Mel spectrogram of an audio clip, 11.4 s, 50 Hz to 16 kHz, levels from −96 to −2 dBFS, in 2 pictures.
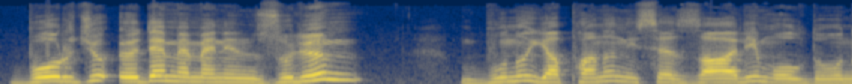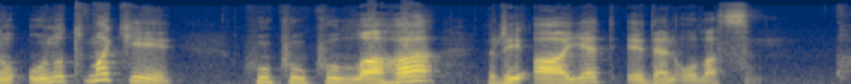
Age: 50-69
